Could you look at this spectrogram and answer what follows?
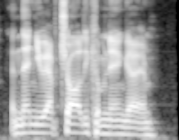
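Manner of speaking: ordinary talk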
